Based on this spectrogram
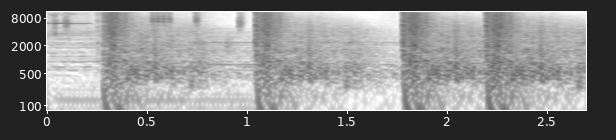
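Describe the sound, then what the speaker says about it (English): Gunfire from a scientist NPC in the console edition of the survival game Rust: four sharp, loud shots spaced unevenly over a few seconds, each ringing out briefly before the next. "Getting shot by the scientist."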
